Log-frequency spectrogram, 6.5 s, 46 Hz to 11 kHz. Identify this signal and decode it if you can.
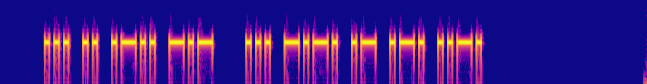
Morse code, heard as a keyed tone, about 25 wpm, 700 Hz. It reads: SILK SCARF
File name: practice / 25wpm / Difficult Words with Hints - 25wpm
